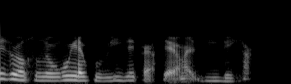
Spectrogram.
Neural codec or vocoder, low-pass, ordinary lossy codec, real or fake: autoencoder, 44.1 kHz, a latent of 192 numbers a frame, MeloTTS; 3.6 kHz; Opus, 32 kbps; fake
